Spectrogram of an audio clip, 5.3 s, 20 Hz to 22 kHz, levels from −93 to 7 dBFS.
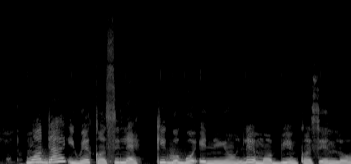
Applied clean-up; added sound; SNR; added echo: none; Brass instrument; 16 dB; none.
